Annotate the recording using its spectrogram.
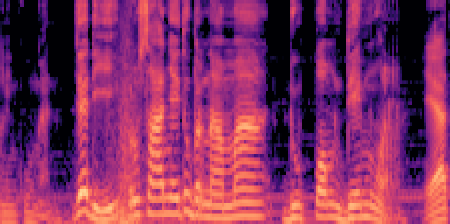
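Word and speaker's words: DuPont de Nemours: Jadi, perusahaannya itu bernama Dupong Demur ya, tulisannya sih Dupon Demous gitu. Tapi bacanya dupong demur yang biasa disingkat dengan dupong atau dupong ya.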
